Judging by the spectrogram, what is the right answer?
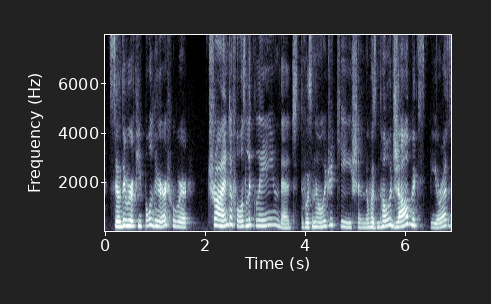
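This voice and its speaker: Earnest woman with a fairly high voice. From Russia. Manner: earnest, ends phrases with a questioning "yeah?"; repeats and restarts phrases. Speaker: vlogger, asylum seeker. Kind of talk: reading a document aloud with commentary.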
